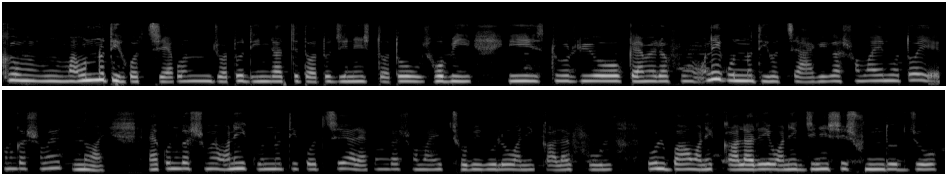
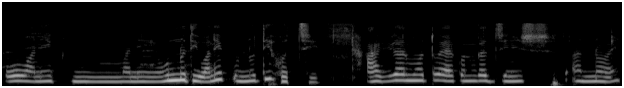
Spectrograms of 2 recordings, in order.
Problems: constant background noise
